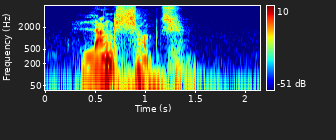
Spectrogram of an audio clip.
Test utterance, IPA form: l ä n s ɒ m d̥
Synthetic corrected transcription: l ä ŋ s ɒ m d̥

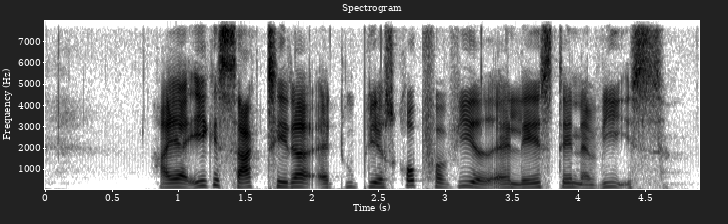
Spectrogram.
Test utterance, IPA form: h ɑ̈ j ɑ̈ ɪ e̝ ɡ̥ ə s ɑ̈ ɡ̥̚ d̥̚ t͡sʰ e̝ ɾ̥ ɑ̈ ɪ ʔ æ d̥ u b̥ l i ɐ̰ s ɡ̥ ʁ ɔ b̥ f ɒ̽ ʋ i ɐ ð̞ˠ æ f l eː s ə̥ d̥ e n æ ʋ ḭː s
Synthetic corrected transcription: h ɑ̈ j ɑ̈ ɪ e̝ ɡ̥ ə s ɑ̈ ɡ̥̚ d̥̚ t͡sʰ e̝ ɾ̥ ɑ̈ ɪ ʔ æ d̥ u b̥ l i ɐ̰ s ɡ̥ ʁ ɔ b̥ f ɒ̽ ʋ i ɐ ð̞ˠ æ l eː s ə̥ d̥ e n æ ʋ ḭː s

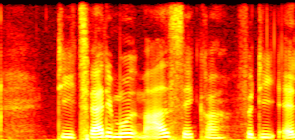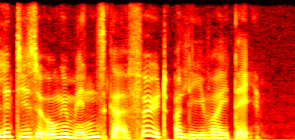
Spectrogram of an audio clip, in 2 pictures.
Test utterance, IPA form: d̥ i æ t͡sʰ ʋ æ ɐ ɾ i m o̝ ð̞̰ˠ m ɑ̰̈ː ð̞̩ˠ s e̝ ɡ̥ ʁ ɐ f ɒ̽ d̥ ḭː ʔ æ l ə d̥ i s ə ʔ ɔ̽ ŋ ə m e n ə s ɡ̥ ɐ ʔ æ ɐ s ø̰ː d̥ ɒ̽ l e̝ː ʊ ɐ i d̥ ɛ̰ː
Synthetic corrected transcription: d̥ i æ t͡sʰ ʋ æ ɐ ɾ i m o̝ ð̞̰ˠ m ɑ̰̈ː ð̞̩ˠ s e̝ ɡ̥ ʁ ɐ f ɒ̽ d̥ ḭː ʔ æ l ə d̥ i s ə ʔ ɔ̽ ŋ ə m e n ə s ɡ̥ ɐ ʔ æ ɐ f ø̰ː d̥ ɒ̽ l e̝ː ʊ ɐ i d̥ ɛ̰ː

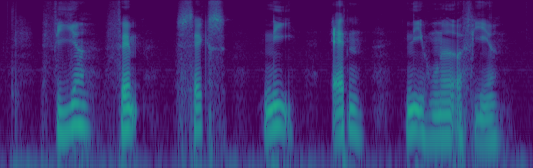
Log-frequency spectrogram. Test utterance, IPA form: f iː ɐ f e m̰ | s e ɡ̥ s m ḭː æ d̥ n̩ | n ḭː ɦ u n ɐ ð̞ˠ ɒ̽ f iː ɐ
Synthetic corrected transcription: f iː ɐ f e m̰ | s e ɡ̥ s n ḭː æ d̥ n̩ | n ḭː ɦ u n ɐ ð̞ˠ ɒ̽ f iː ɐ

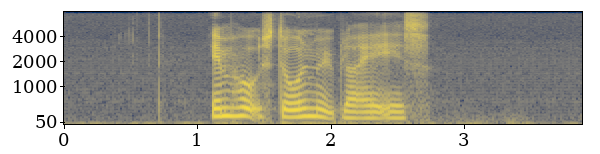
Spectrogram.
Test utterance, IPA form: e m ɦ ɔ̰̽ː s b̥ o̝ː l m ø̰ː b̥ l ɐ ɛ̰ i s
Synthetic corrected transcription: e m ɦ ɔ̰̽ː s d̥ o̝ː l m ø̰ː b̥ l ɐ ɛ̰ e s

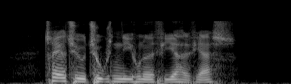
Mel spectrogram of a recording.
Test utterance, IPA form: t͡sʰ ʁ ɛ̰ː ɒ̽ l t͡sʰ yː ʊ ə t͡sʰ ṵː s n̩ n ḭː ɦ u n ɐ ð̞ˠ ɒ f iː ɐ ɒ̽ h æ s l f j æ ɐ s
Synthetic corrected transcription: t͡sʰ ʁ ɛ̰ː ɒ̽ t͡sʰ yː ʊ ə t͡sʰ ṵː s n̩ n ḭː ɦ u n ɐ ð̞ˠ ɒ f iː ɐ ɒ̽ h æ l f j æ ɐ s

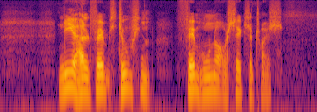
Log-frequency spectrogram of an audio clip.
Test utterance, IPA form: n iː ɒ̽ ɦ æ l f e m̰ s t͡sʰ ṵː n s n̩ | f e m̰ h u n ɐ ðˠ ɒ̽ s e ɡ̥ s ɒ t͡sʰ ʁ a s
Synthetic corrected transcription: n iː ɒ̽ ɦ æ l f e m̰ s t͡sʰ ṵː s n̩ | f e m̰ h u n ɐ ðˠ ɒ̽ s e ɡ̥ s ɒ t͡sʰ ʁ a s

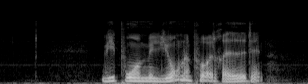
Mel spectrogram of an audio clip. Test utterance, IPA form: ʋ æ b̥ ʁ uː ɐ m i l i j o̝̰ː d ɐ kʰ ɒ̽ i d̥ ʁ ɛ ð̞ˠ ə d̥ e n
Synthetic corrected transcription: ʋ i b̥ ʁ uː ɐ m i l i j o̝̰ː n ɐ pʰ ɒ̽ æ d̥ ʁ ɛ ð̞ˠ ə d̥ e n

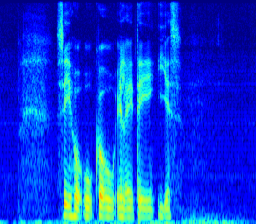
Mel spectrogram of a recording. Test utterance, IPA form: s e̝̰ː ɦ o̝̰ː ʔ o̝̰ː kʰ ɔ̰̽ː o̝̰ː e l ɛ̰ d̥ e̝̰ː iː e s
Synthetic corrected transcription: s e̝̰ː ɦ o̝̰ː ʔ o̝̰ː kʰ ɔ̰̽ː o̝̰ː e l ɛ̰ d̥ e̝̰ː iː e s

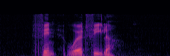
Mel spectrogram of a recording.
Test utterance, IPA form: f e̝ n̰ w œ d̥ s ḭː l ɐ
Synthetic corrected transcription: f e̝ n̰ w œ d̥ f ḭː l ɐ

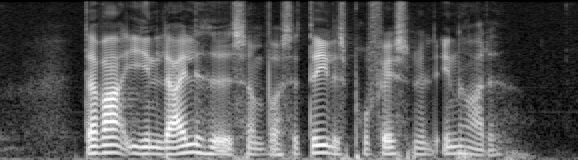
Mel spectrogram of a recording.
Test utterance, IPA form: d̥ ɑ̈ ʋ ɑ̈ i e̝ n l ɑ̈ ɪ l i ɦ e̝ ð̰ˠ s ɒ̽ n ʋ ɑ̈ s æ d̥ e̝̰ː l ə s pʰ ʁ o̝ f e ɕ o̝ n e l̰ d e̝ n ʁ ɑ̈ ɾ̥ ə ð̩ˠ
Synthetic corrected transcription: d̥ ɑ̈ ʋ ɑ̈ i e̝ n l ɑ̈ ɪ l i ɦ e̝ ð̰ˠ s ɒ̽ m ʋ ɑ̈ s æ d̥ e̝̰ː l ə s pʰ ʁ o̝ f e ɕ o̝ n e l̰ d e̝ n ʁ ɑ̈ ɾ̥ ə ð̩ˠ

